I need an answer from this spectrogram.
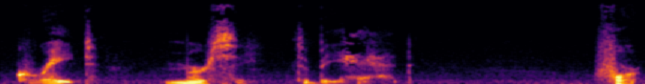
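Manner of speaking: hushed whispered promise; gentle whisper to the sinner. Real, not acted. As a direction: drop to an unvoiced whisper of mercy. Tender appeal to non-believers.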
